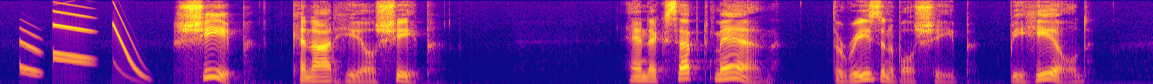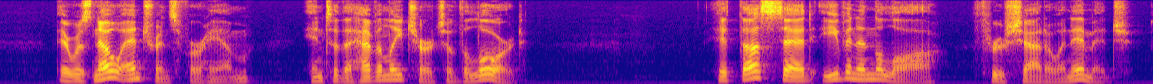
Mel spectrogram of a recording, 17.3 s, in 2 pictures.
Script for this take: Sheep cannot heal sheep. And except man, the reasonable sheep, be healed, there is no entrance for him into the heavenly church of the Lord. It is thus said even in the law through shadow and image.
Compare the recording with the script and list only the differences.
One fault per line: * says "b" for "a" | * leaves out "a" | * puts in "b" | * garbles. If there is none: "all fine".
* says "was" for "is"
* leaves out "is"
